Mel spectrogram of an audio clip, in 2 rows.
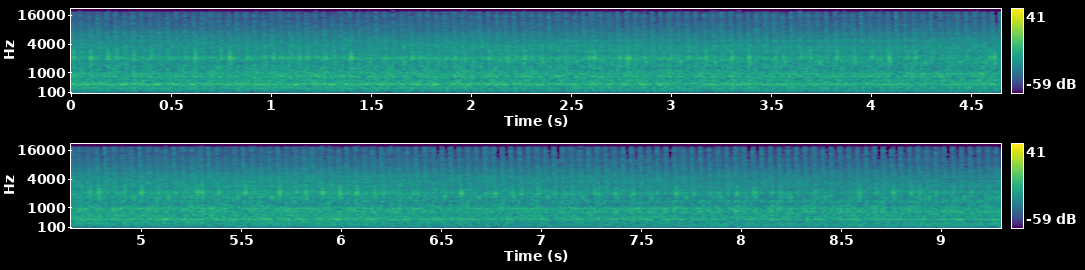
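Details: Toyota Avensis 1.8 VVT-i 2001 with 1ZZ-FE petrol engine idling with a quick, light ticking riding steadily over the engine hum; cause unknown.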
